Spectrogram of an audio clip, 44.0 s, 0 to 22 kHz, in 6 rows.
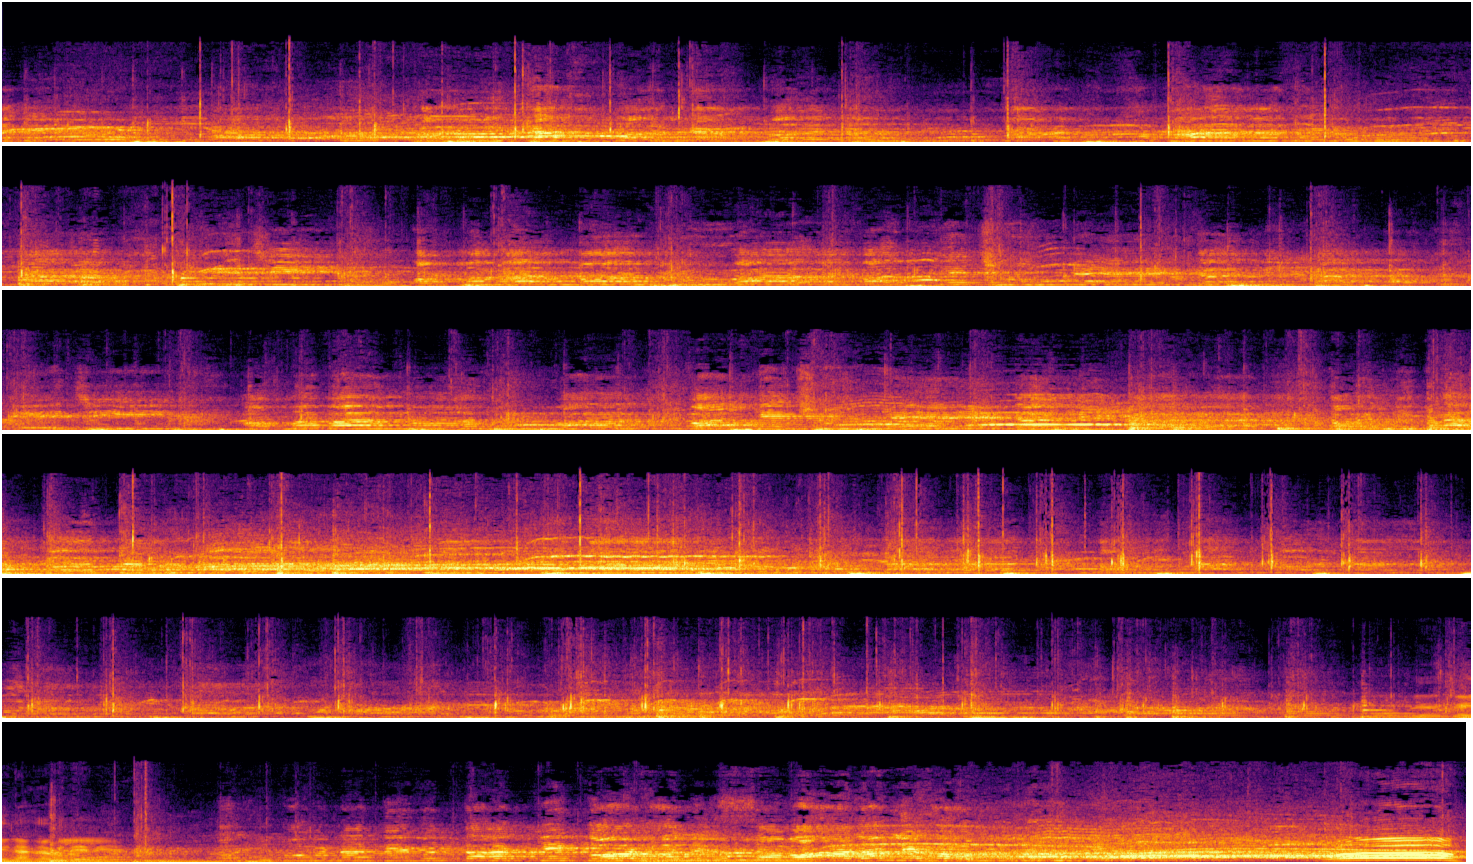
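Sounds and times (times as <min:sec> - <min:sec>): audience cheering: 0:00.0 - 0:10.0, 0:17.1 - 0:35.8, 0:39.8 - 0:44.0
man's voice: 0:00.0 - 0:24.5, 0:25.5 - 0:32.8, 0:34.3 - 0:42.4
person singing into microphone: 0:00.0 - 0:41.2
tabla drumming: 0:00.0 - 0:41.5
people clapping: 0:00.0 - 0:44.0.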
